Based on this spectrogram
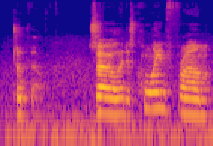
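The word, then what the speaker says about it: Tocqueville: So, um, so Toqueville is spelled T O C q U E V I L L E. Toukville.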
